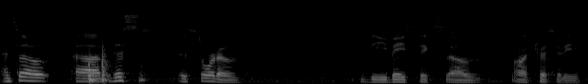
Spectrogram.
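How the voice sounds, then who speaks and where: A man's voice: mid-range voice, expressive, unhurried, very noisy. A man co-hosting a casual radio show, explaining physics through everyday analogies and laughing often.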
